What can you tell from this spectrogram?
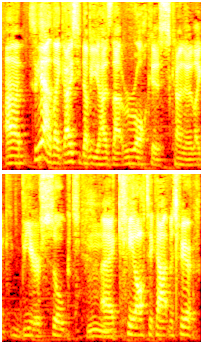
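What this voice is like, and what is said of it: Scottish accent. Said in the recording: “Why am I doing an accent? I am Scottish.”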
